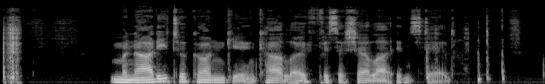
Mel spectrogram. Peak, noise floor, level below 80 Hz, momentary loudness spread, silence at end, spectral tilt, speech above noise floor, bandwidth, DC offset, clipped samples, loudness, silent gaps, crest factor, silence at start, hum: -2 dBFS; -56 dBFS; -44 dBFS; 16 LU; 0.25 s; -5 dB/octave; 37 dB; 15.5 kHz; under 0.1%; under 0.1%; -20 LUFS; none; 18 dB; 0.05 s; none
